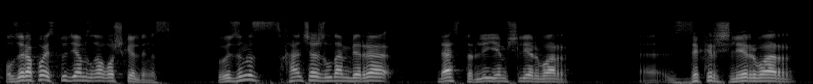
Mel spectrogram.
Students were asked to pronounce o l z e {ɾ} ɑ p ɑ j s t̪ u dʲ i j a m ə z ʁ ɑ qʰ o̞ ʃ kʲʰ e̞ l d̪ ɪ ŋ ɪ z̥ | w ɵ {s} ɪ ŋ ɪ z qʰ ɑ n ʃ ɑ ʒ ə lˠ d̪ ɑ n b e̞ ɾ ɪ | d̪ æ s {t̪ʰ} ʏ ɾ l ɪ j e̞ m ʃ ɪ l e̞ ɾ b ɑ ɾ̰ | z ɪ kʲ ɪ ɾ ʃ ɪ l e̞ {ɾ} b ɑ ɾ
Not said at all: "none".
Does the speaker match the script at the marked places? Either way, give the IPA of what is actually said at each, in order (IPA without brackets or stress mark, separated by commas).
ɾ, z, t̪, ɾ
